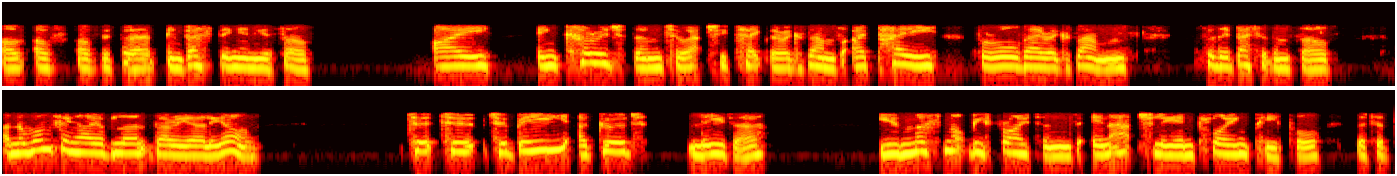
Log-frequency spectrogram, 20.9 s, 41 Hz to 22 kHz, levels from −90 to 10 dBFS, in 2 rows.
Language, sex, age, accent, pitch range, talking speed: English, female, 50-69, British, 160-205 Hz, 150 wpm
